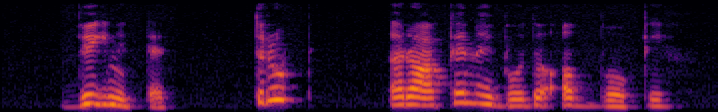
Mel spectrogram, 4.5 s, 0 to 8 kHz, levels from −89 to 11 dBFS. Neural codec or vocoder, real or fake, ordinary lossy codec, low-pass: none; real; none; 7.2 kHz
